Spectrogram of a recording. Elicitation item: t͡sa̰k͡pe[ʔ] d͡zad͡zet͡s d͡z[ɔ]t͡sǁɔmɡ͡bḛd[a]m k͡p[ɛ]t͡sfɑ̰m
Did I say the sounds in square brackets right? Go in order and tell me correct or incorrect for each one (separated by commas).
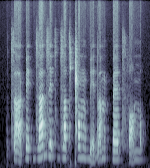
correct, incorrect, incorrect, correct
